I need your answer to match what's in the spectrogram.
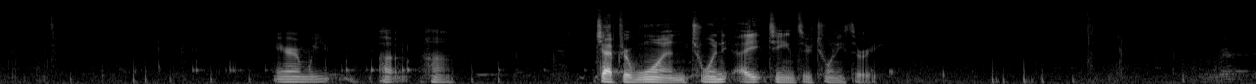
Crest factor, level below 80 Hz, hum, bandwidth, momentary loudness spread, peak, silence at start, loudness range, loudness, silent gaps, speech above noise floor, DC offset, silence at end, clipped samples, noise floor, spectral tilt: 26 dB; -64 dBFS; none; 15 kHz; 27 LU; -6 dBFS; 2.75 s; 13 LU; -29 LUFS; none; 33 dB; under 0.1%; 0.25 s; under 0.1%; -61 dBFS; -6 dB/octave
